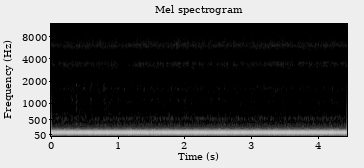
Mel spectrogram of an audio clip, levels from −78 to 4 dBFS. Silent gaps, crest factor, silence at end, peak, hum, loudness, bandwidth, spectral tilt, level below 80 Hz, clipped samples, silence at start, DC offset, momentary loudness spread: none; 6 dB; 0 s; -12 dBFS; 60 Hz at -20 dBFS; -19 LUFS; 0.5 kHz; -10 dB/octave; -52 dBFS; under 0.1%; 0 s; under 0.1%; 1 LU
